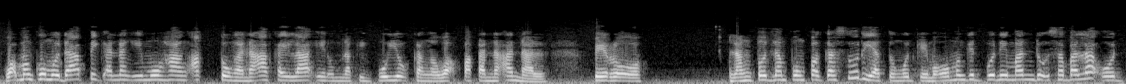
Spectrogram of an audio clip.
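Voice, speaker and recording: A woman's voice: medium pitch, normal speed. A woman with a Cebuano Filipino accent giving spoken legal advice on the radio, explaining emphatically and checking with tag questions. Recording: dull, noisy radio recording.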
